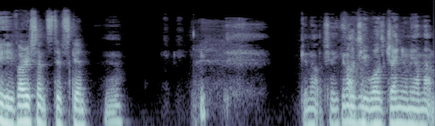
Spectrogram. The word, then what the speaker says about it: gnocchi: I didn't go away afterwards and learn what gnocchi is. Gnocchi. It's Gnocchi. yeah, pronounced. gnocchi. Gnocchi. Well, let's not do the script as a commentary. Gnocchi's the correct pronunciation.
